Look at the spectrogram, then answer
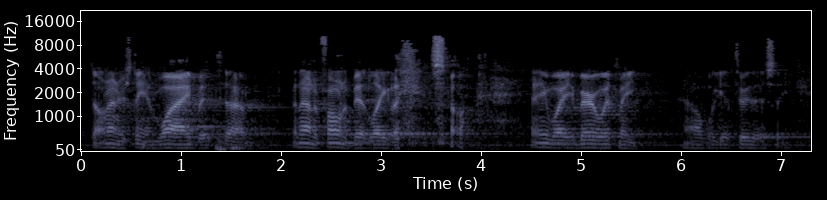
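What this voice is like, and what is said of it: Hoarse, strained, fading voice. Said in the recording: “losing my voice”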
